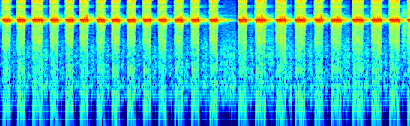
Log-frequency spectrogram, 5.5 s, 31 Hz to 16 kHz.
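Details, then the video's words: Cricket chirps for songbird tutoring: high, piercing pulses in a quick series, breaking off for a brief pause near the middle before resuming at the same rapid, even pace. "Masteran jangkrik untuk isian burung pleci mewah jeda 1-2 menit"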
